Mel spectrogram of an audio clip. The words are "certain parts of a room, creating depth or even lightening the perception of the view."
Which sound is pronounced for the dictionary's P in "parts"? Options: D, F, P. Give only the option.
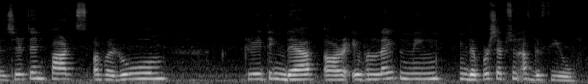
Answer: P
